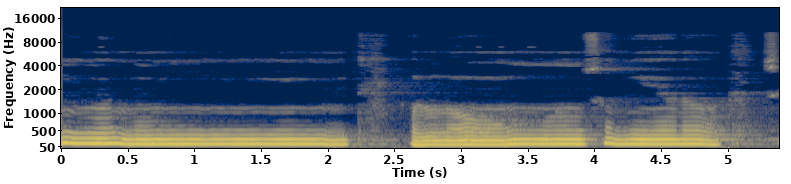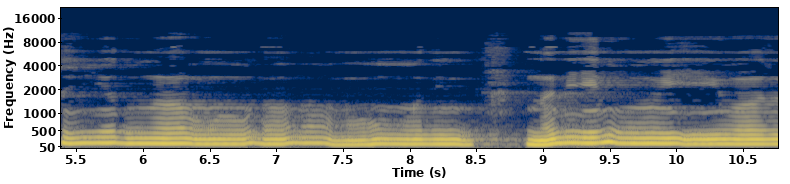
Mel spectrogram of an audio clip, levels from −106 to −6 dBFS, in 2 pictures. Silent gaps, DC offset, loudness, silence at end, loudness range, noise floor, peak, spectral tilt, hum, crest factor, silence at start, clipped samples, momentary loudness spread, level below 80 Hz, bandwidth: none; under 0.1%; -24 LUFS; 0 s; 2 LU; -42 dBFS; -10 dBFS; -10.5 dB/octave; none; 14 dB; 0 s; under 0.1%; 6 LU; -62 dBFS; 5 kHz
